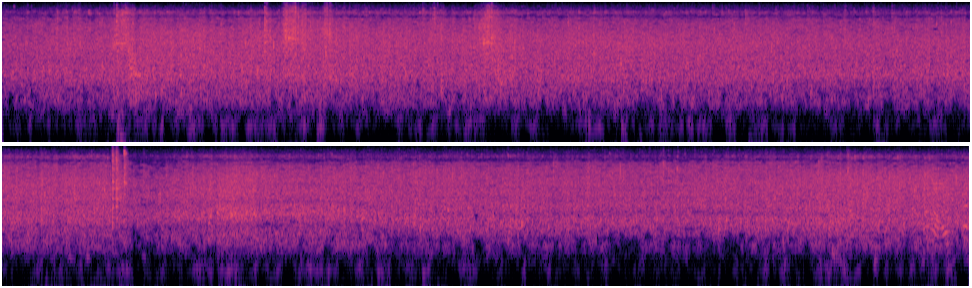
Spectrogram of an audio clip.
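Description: Shallow mountain stream rushing steadily over a gravel bed, with a few short, sharp knocks of a shovel against stones in the water.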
